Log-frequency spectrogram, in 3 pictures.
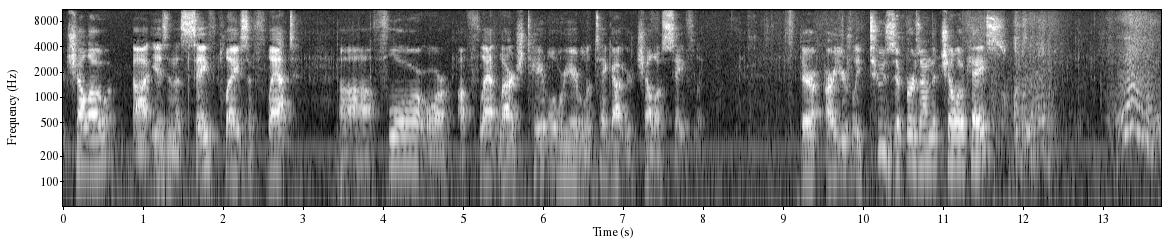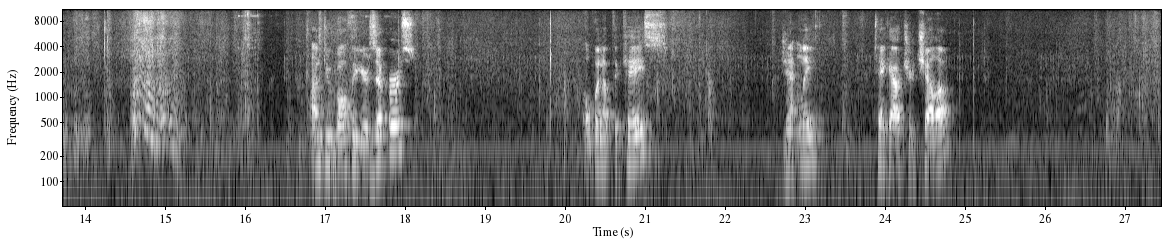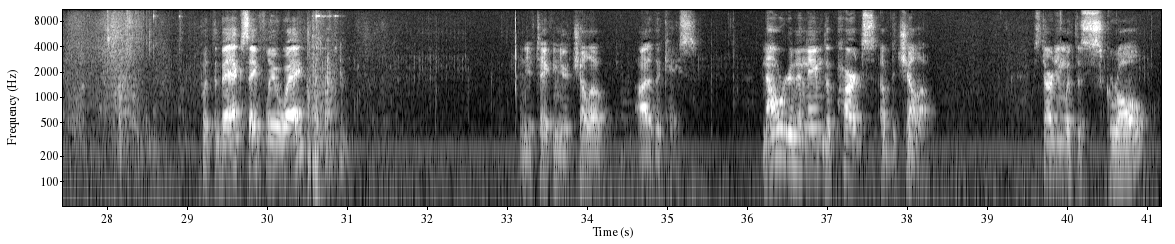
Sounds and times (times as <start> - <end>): Speech: 0.0 - 8.0, 9.2 - 11.8, 16.8 - 18.2, 20.2 - 21.3, 22.7 - 23.2, 23.9 - 24.9, 29.2 - 30.5, 33.1 - 35.4, 36.2 - 38.4, 39.6 - 41.1.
